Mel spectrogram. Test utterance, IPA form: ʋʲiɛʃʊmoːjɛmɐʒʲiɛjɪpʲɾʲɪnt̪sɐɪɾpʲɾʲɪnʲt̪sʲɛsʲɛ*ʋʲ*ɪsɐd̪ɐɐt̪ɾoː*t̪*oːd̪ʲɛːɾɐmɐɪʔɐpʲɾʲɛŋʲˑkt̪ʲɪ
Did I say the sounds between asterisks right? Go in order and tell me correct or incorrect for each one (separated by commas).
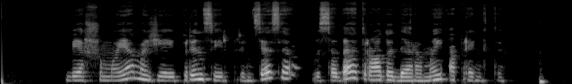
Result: correct, incorrect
